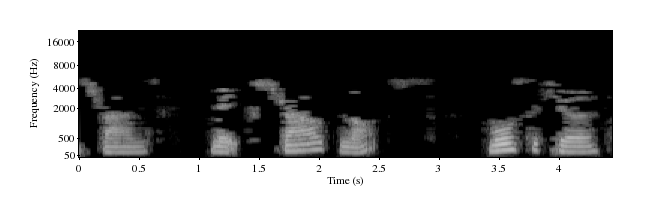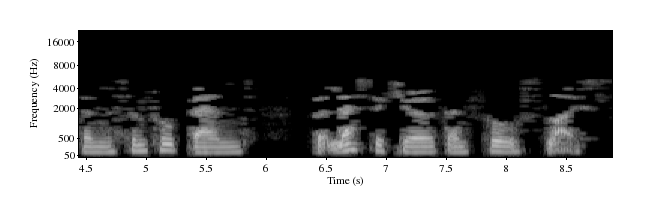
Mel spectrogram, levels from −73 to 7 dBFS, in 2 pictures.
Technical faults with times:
0.00-8.89 MP3 compression

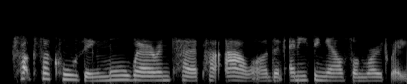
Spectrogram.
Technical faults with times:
0.00-4.07 AMR narrowband mobile codec

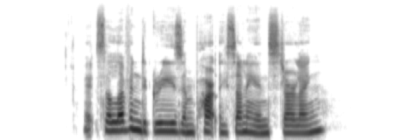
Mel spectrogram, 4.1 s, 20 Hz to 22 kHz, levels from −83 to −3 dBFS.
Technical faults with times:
none

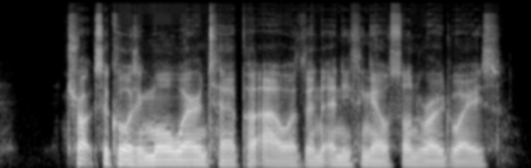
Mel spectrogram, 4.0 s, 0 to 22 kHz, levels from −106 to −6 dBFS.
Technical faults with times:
none

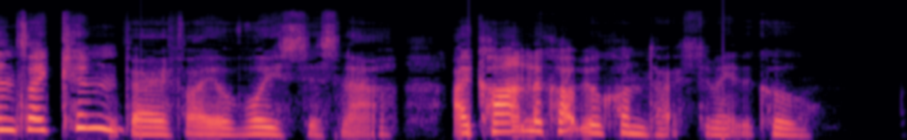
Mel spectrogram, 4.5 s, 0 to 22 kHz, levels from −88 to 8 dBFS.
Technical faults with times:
0.00-4.54 channels drifting apart
0.00-4.54 HE-AAC compression
0.71 dropped buffer (overrun)
2.35 dropped buffer (overrun)
3.63 dropped buffer (overrun)

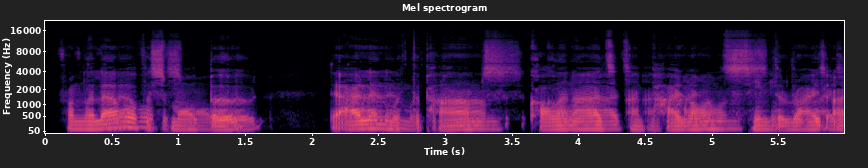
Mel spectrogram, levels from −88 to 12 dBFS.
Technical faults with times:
0.00-6.00 doubled audio track

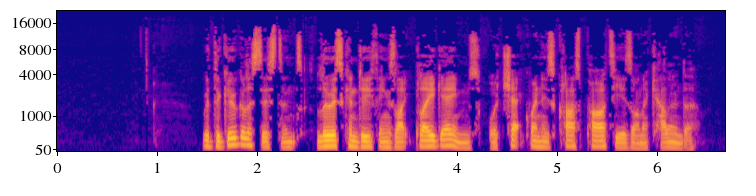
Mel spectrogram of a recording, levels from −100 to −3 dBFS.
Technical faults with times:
0.00-6.68 low-bitrate audio saved at a high bitrate

